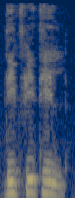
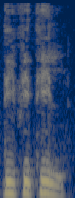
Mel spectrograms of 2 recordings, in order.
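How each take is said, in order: No difference in how they are said.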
